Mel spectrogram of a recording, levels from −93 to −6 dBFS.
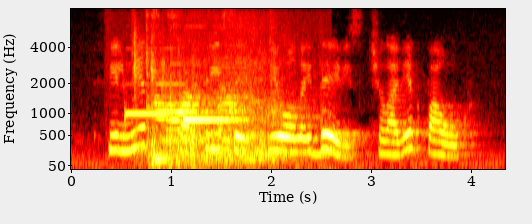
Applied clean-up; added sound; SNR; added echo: none; Sliding door / Doorbell; -2 dB; none.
